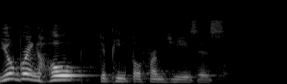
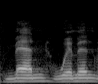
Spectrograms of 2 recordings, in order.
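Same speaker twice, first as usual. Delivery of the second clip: ordinary talk, nothing marked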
